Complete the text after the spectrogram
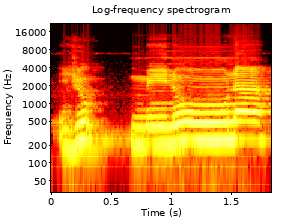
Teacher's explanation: الذين آتيناهم الكتاب يتلونه حق تلاوته أولئك یؤمنون، اب اولئک یہ مد ہے اس لیے لام کو ہم نے لمبا کیا ہے، اور یؤمنون کہ جھٹکا کیوں لگایا، ایک واو کے اوپر حمزہ ہے، حمزہ کے اوپر ساکن ہے، اس لیے ہم نے واو کو نہیں پڑھنا، ہم نے حمزہ ساکن کو پڑھنا ہے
